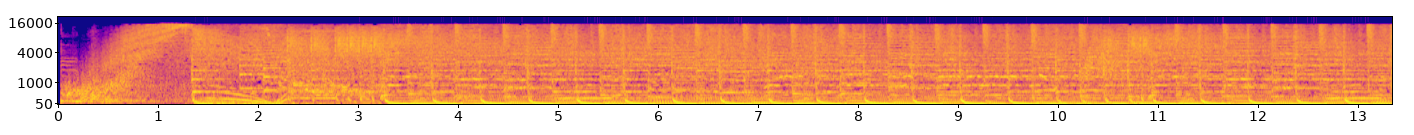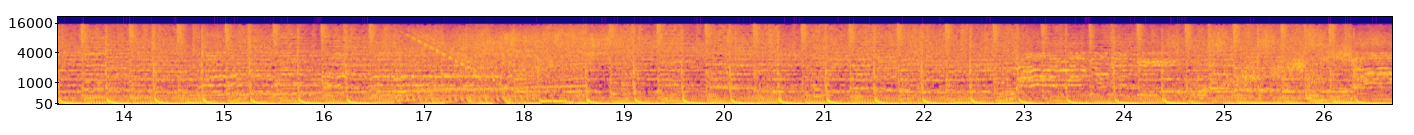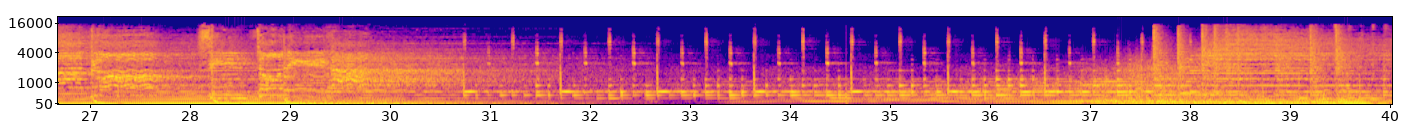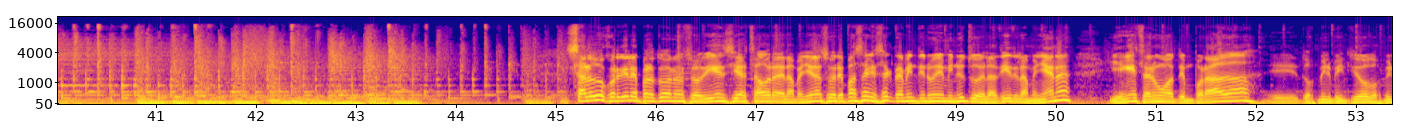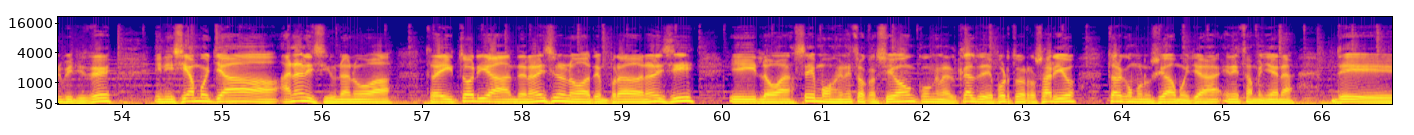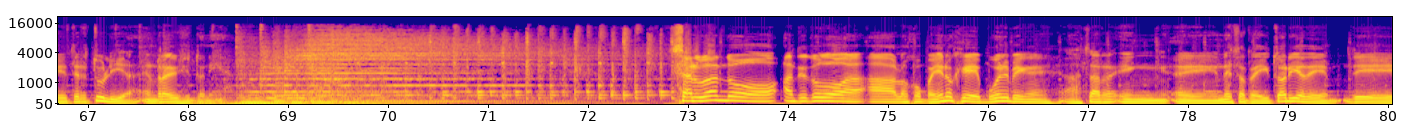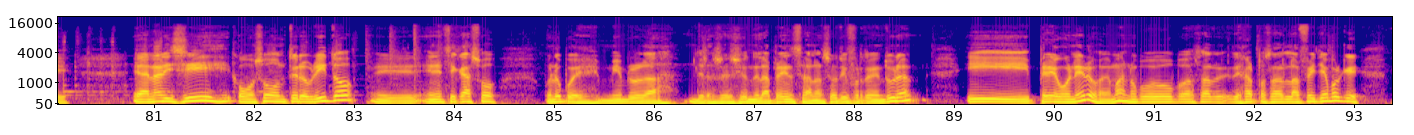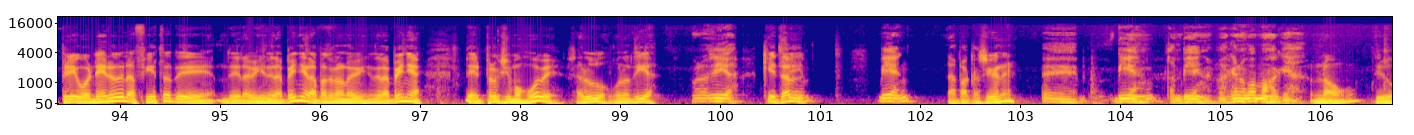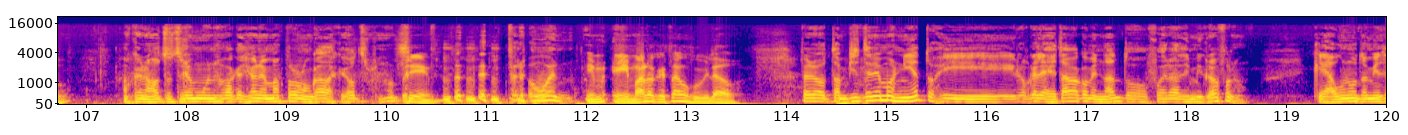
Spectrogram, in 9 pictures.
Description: En nuestro primer Análisis de esta temporada, hemos contado con la visita del alcalde de Puerto Del Rosario, Juan Jiménez.
Entrevistas En nuestro primer Análisis de esta temporada, hemos contado con la visita del alcalde de Puerto Del Rosario, Juan Jiménez.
